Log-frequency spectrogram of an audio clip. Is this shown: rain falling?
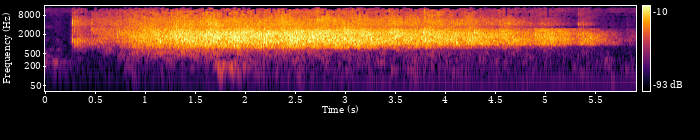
no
